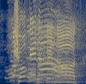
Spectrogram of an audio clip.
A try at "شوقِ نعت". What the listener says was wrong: کاف کے نیچے آپ نے زیر دینا ہے, یہ ہو جائے گا شوق نعت.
